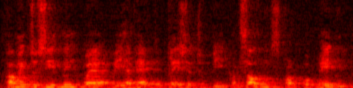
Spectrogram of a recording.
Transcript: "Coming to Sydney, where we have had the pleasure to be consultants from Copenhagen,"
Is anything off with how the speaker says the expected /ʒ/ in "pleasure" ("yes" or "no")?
yes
